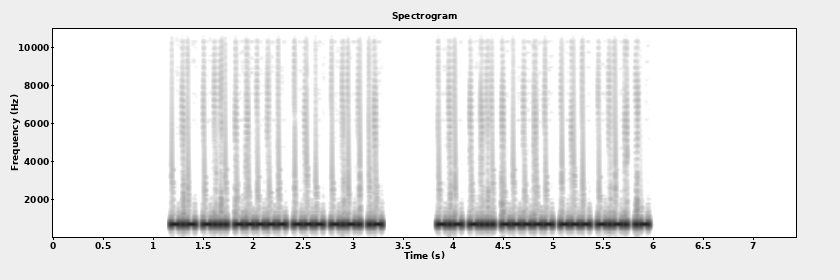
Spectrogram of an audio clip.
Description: Morse code, heard as a keyed tone, about 46 wpm, 700 Hz. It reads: KB0OCA KB0OCA
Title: USA Call Signs - 6 Characters - Repeated 2x - 45wpm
